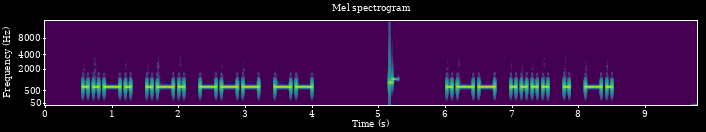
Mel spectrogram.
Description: Morse code, heard as a keyed tone, about 15 wpm, 700 Hz. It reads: FROM WHEN
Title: Sentences from Top 100 Words - New Word Drill - 15wpm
